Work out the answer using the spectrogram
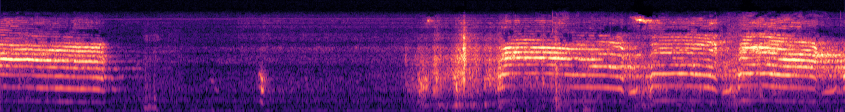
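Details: Trumpeter Hornbill, unusual for the area, gives loud, nasal, wailing calls likened to a crying baby: one drawn-out wail, then a run of quavering cries after a short pause.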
